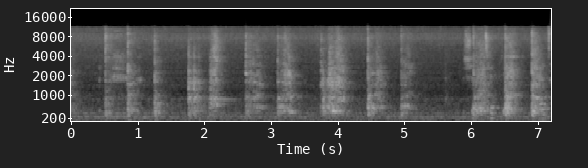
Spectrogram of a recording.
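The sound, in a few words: scrambling eggs in a pan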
